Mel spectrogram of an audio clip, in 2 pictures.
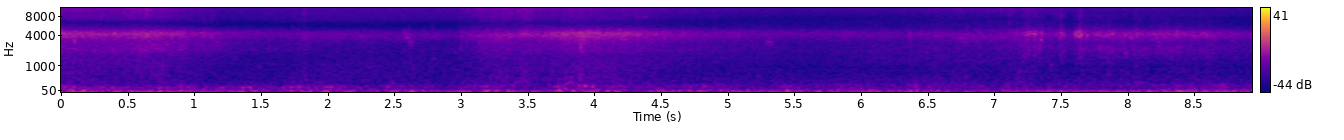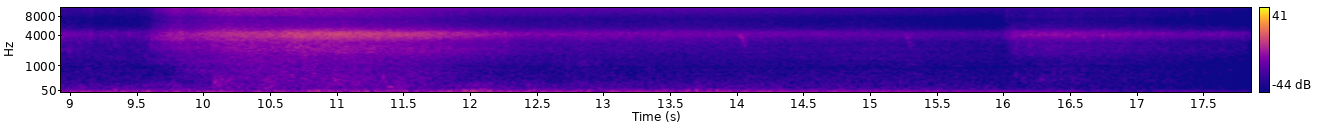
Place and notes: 烏石鼻漁港, Taiwan - Small fishing port
Thunder and waves, Sound of the waves, Small fishing port, Tourists
Changbin Township, Taitung County, Taiwan, 8 September 2014, 15:01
